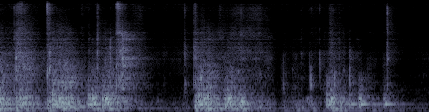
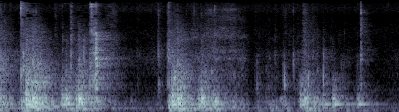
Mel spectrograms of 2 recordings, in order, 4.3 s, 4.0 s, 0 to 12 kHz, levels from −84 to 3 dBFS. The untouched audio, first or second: second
